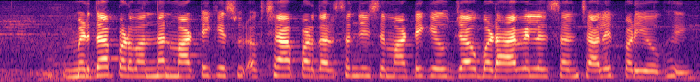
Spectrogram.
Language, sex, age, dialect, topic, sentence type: Magahi, female, 25-30, Western, agriculture, statement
